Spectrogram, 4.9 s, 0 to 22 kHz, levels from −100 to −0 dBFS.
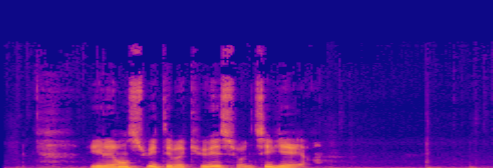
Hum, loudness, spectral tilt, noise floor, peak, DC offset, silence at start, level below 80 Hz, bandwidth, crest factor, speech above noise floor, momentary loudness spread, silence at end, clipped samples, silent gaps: none; -27 LUFS; -5.5 dB/octave; -57 dBFS; -12 dBFS; under 0.1%; 0.4 s; -52 dBFS; 16.5 kHz; 18 dB; 31 dB; 22 LU; 0.2 s; under 0.1%; none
